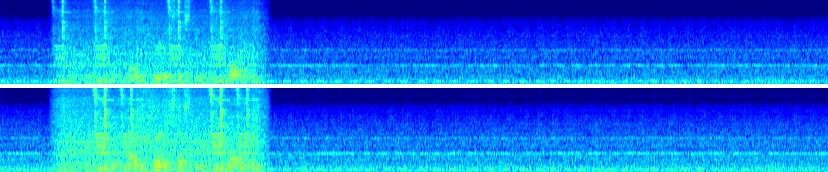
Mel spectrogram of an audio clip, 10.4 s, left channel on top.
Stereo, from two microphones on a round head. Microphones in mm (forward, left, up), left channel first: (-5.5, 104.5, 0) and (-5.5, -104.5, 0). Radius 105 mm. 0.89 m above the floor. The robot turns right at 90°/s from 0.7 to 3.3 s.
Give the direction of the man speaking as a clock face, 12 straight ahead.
3 o'clock.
